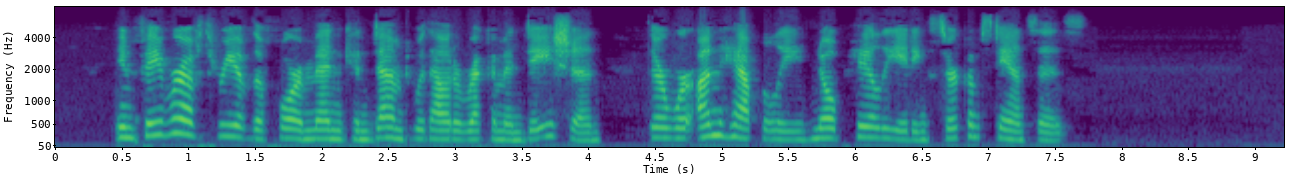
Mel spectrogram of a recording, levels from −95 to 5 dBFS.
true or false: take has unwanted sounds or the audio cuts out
false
